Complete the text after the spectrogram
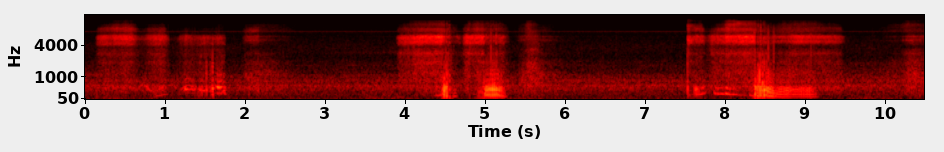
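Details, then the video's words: Pocket Bulldog named Bumble, fast asleep and snoring loudly like a big dog; raspy, wheezing snore bursts with nasal whistling overtones, irregular breaths separated by quiet pauses. "Pocket Bulldog Schnarchnase"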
